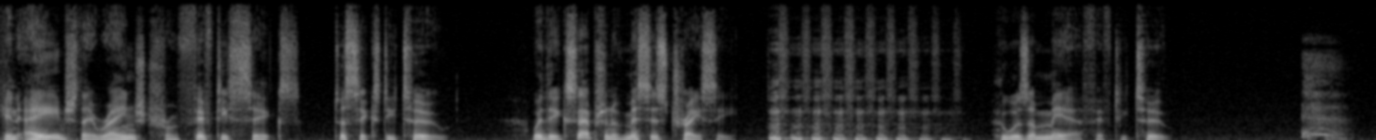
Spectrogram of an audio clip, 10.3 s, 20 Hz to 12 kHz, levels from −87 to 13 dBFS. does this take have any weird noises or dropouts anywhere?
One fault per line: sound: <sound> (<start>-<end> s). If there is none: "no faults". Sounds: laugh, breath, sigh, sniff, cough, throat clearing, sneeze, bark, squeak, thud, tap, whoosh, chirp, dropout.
sound: laugh (5.8-7.3 s)
sound: cough (9.7-10.2 s)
